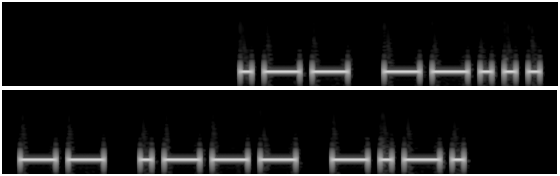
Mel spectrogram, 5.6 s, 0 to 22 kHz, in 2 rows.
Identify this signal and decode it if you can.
Morse code, heard as a keyed tone, about 21 wpm, 700 Hz. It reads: W7MJC
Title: USA Call Signs - 5 Characters - 2x Character Spacing - 20wpm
